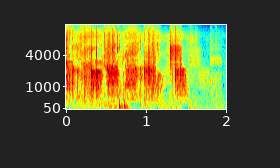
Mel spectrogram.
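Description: Audience applauding, which dies away near the end.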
